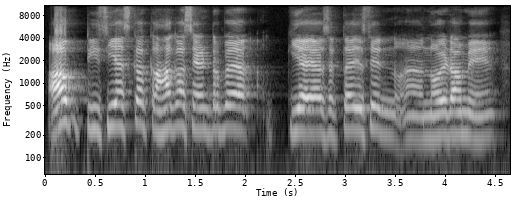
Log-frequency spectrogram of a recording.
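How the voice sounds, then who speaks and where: A man's voice: high-pitched, fairly even intonation, normal speed, fairly bright tone, clean tone. A man speaking informally to students as a coaching teacher, emphatic and often checking that they follow. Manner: emphatic, repeatedly checks listeners understand. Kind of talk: informal exam news talk to students.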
